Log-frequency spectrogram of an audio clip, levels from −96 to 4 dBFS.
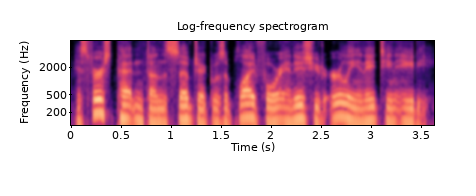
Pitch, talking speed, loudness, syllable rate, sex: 130 Hz, 250 wpm, -17 LUFS, 6.2 syllables/s, male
